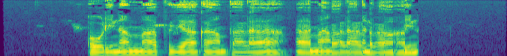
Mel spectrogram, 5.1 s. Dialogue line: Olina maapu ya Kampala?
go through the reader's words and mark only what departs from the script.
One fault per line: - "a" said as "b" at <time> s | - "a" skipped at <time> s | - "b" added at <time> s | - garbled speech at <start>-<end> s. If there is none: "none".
- garbled speech at 3.0-4.2 s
